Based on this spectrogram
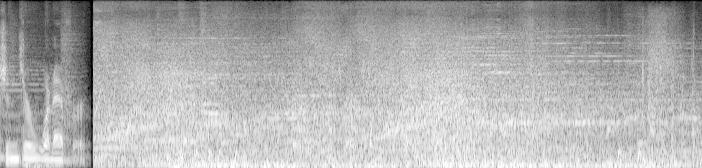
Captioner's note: creatures roaring; upbeat music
